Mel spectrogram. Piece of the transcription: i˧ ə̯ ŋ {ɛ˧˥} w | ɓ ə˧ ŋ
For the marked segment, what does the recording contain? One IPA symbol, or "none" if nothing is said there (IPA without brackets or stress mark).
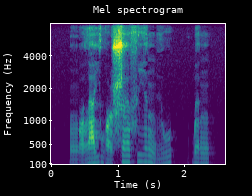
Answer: ɨ˧˥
